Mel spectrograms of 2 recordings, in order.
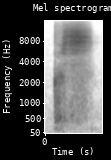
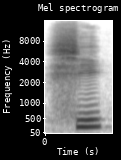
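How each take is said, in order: First: The letter is said like English "ex". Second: The letter is said like pinyin "xi". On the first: The speaker calls it wrong. "you are English speaker ... You will pronounce X" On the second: The speaker calls it right. "But in Pinyin, it pronounced Xi"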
